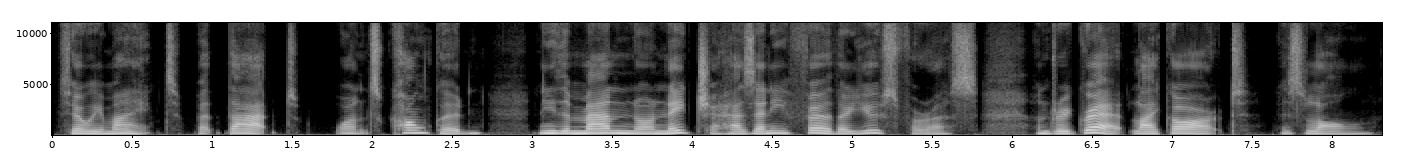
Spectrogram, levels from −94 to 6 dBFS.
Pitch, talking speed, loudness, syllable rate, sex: 205 Hz, 165 wpm, -19 LUFS, 4.6 syllables/s, female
